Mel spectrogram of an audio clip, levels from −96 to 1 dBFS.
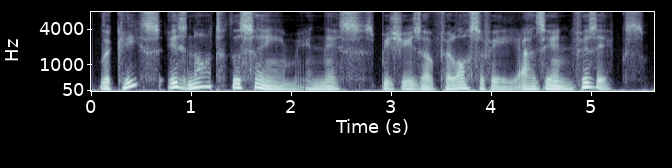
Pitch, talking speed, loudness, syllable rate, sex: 110 Hz, 150 wpm, -17 LUFS, 3.6 syllables/s, male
